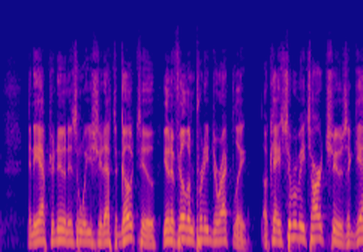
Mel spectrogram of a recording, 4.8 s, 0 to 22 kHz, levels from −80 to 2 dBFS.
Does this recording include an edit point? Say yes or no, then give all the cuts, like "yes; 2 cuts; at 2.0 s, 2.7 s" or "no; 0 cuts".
yes; 1 cut; at 2.1 s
